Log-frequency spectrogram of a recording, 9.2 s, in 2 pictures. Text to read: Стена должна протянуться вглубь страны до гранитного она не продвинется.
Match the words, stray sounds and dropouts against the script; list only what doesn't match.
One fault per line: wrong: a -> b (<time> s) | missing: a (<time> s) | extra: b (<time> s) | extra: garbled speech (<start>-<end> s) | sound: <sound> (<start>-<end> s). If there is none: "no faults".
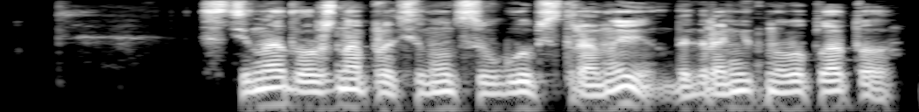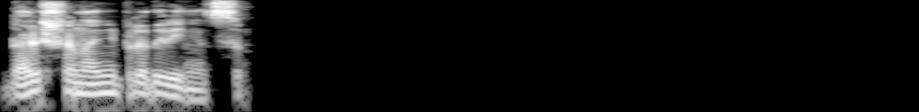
extra: плато дальше (4.0 s)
